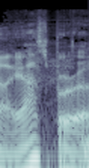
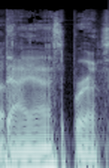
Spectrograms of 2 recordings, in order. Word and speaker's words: Diaspora: The Diaspora. – Diaspora, sorry.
